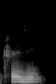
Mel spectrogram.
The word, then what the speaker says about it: KrizE: Izzy, ooh, Izzy, like, so so I just said Krizzy, and the way you would spell it would be Krizzy, but I just put Kriz, capital E, just Krizzy.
